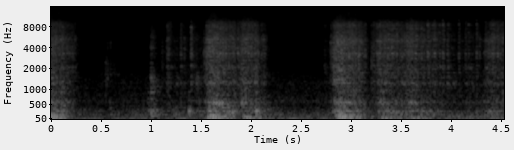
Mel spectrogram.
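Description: A sewing machine stitches a double seam on a single katori blouse, running in close bursts of rapid mechanical whirring that stop briefly and start again, with no voice over it.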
